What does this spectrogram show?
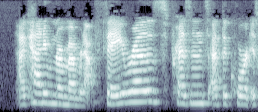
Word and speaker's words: Feyre: of a fairy fire how did i decide we were pronouncing her name figure favorite i'm i'm googling pharaoh pharaoh feyre okay okay so it's feyre that makes more sense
